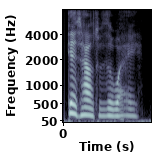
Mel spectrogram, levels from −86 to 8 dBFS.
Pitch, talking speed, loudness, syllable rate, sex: 185 Hz, 270 wpm, -19 LUFS, 5.2 syllables/s, female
